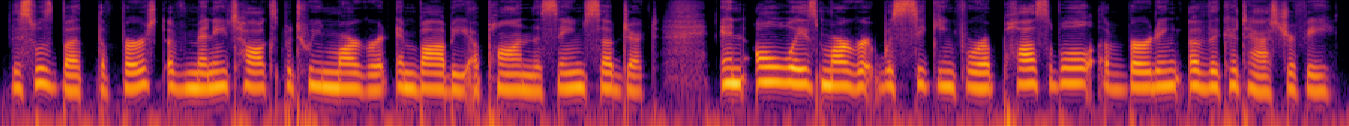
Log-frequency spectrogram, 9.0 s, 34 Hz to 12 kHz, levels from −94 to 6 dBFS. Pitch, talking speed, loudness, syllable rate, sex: 205 Hz, 185 wpm, -18 LUFS, 5.6 syllables/s, female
